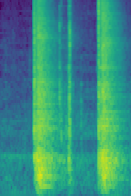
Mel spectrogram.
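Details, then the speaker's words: Car door swinging: two sharp loud pops about a second apart through its check points, normal designed check strap action. "and that's what's supposed to happen i have to warn people every time i take them for a ride in this there's going to be a loud popping noise just don't worry about it"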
